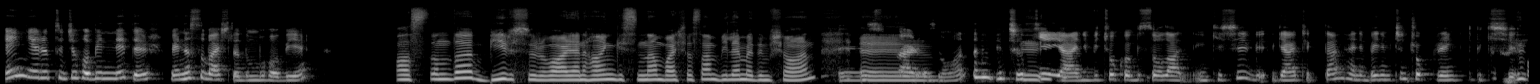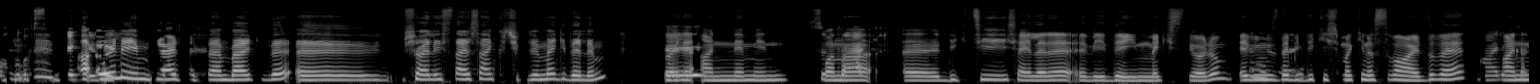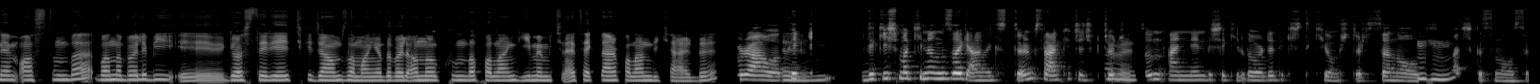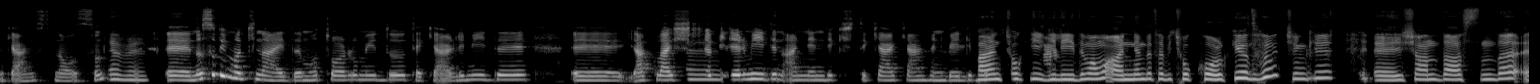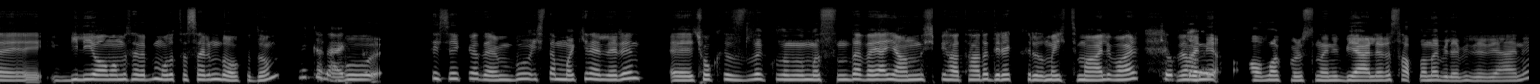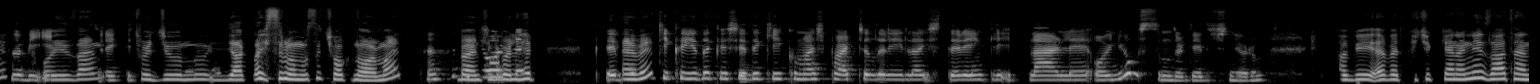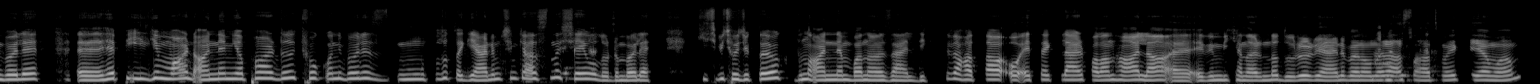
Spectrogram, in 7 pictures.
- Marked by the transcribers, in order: chuckle; other background noise; other noise; chuckle; laughing while speaking: "olması gerekir diye"; unintelligible speech; unintelligible speech; unintelligible speech; laughing while speaking: "korkuyordu"; unintelligible speech; tapping; laughing while speaking: "yaklaştırmaması"
- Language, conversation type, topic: Turkish, podcast, En yaratıcı hobin nedir ve buna nasıl başladın?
